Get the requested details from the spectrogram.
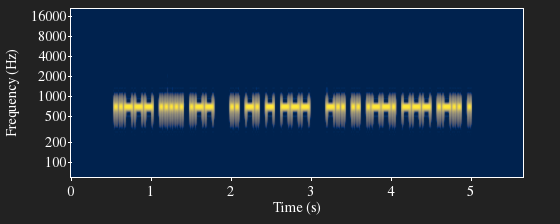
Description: Morse code, heard as a keyed tone, about 32 wpm, 700 Hz. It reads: 25W INTO DIPOLE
